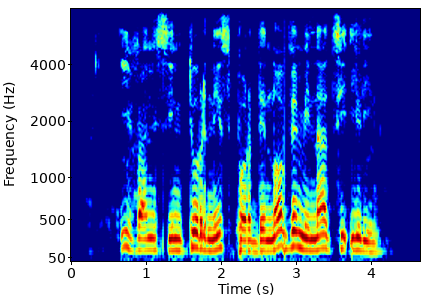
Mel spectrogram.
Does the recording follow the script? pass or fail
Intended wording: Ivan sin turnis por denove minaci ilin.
pass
